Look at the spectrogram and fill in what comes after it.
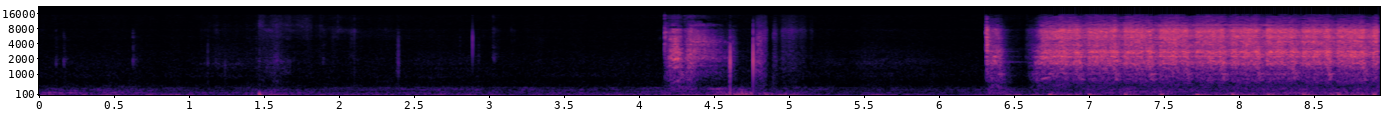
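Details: Polaris Outlaw 50cc quad, a non-runner after a carb overflow leak, carb cleaned and blocked pilot jet cleared: it failed to start without choke; now on choke it catches and buzzes fast and even with revs raised; normal start and idle.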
